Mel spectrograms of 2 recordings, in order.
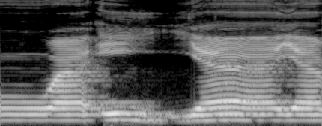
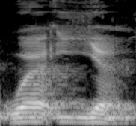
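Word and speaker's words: وإياي: Di sini yang perlu diperhatikan ada tasydid. Tasydid itu artinya kita harus menekan di huruf yang di atasnya ada tanda tasydid seperti ini. Jadi tidak sekedar wa iya wa iya. Kalau wa iya berarti enggak ada tasdidnya itu wa iya.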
